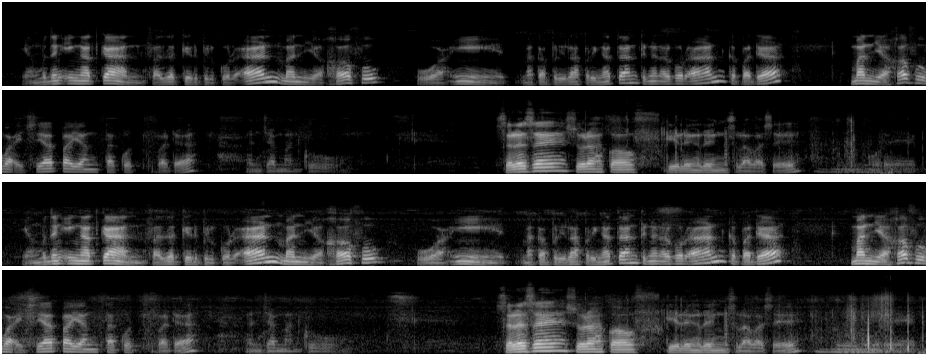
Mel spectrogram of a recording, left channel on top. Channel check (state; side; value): quieter; left; 4.1 dB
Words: Yang penting ingatkan, fadzakir bil Quran man yakhafu wa'id, maka berilah peringatan dengan Al-Quran kepada man yakhafu wa'id, siapa yang takut kepada ancamanku. Selesai surah Qaf, dieling-eling selawase.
